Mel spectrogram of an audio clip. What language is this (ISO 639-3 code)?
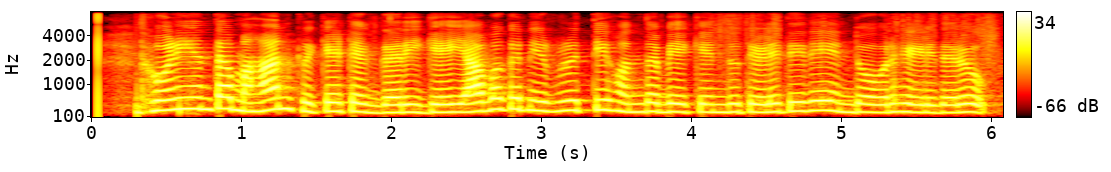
kan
